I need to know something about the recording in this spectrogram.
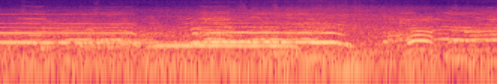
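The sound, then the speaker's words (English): A crowd of people heading to a President Trump rally chants the slogan "Lock her up" in unison, many voices holding drawn-out, sing-song syllables in repeating phrases, loud and steady over a rumbling backdrop of noise. “then everyone kind of leans out the window with their phones taking pictures and yelling, and then they start chanting usually.”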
